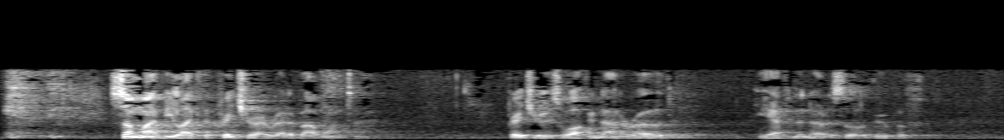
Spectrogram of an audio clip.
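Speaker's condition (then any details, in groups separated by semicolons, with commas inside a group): No condition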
